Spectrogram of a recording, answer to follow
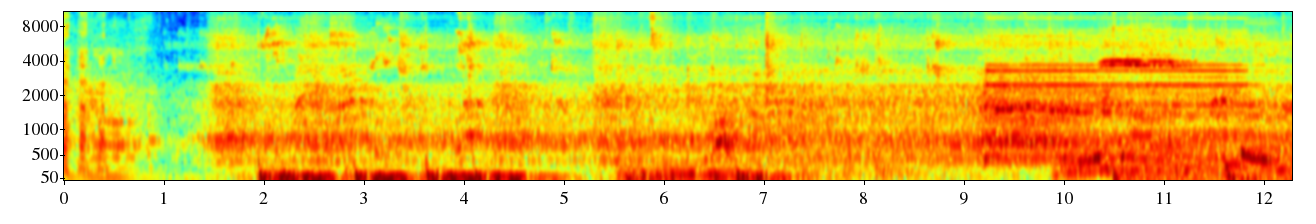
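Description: A sharp bang as a dunk hits the rim at the very start, then a basketball bouncing on a hardwood court. Background music with steady tones comes in about nine seconds in.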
